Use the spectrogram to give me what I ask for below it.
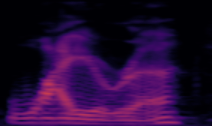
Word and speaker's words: Jireh: And there is a line in this song called Jireh. Jireh is the Hebrew word provider. I know there is no J. It's pronounced Wira in Hebrew, but the name of the song is Jireh, and in that song, there's a line in there that just haunts me.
